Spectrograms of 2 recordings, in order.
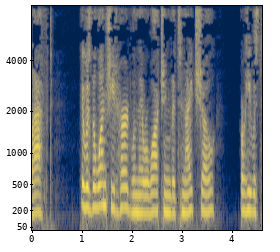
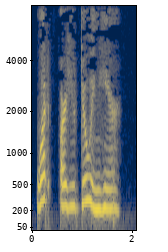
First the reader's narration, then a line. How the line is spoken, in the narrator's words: Dylan tried to keep her voice from shaking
